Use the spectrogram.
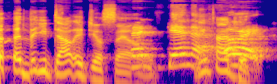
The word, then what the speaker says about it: Mangena: Mangena. All right. Thank you. I always try to make sure I can pronounce people's names.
